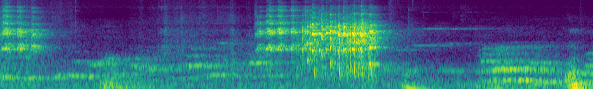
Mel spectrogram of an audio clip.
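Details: A baby sun conure squawks harshly during feeding, with one long, loud, grating burst midway, softer chattering calls before and after, and faint speech.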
